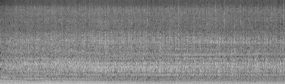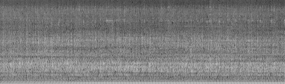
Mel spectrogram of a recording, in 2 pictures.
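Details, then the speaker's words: Ford Ka petrol engine idling in neutral, then a light rev: rough, uneven knocking clatter under the running note; abnormal engine noise, cause not yet diagnosed, stethoscope check to follow. "olha o barulho que está fazendo Está um barulho muito ruim"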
